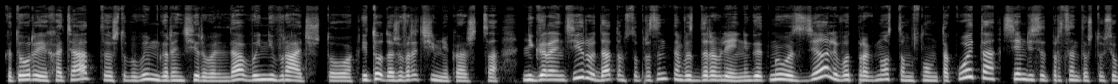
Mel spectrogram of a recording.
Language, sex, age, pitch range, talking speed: Russian, female, 20-39, 190-230 Hz, 195 wpm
